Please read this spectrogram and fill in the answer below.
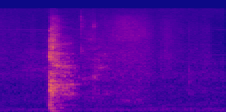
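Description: A man lets out one sharp, choked sob about half a second in.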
